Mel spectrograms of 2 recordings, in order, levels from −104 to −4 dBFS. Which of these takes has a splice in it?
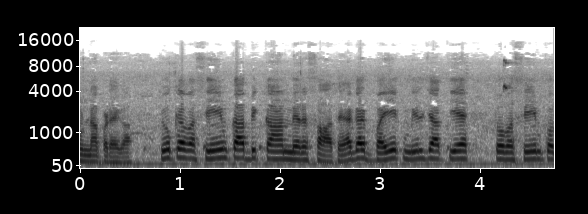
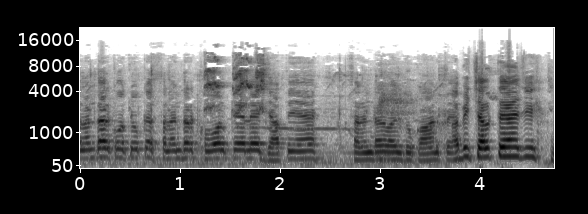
second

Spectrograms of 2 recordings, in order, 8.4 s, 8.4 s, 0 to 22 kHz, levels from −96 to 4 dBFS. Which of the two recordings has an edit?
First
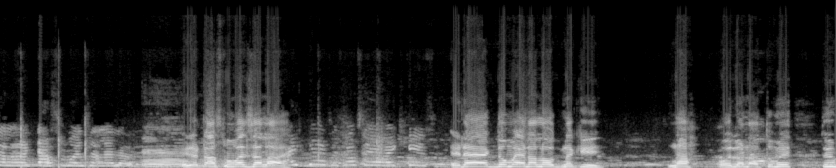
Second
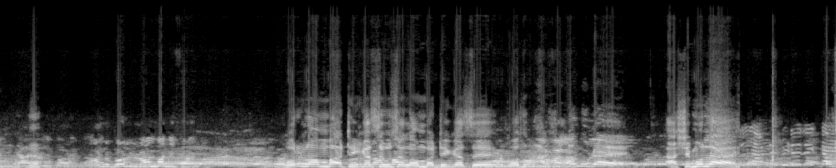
second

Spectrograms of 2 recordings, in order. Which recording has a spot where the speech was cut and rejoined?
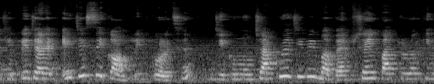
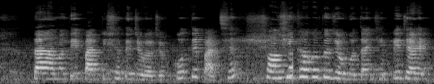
second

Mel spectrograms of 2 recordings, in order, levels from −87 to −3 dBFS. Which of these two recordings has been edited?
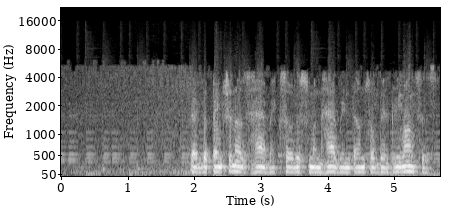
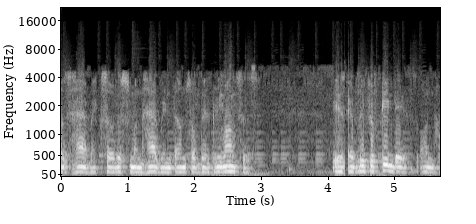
second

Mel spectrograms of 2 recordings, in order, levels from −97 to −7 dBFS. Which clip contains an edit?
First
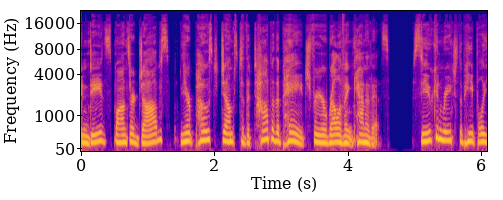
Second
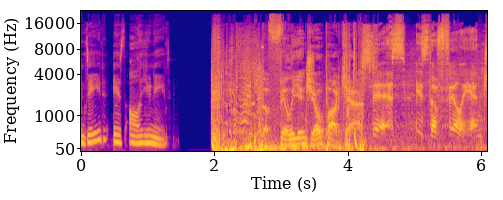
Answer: second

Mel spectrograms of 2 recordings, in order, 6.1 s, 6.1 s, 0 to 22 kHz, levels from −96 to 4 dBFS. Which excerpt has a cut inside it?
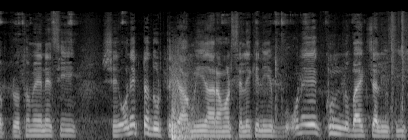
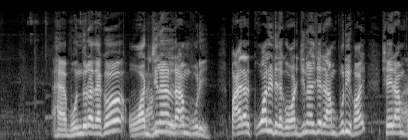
second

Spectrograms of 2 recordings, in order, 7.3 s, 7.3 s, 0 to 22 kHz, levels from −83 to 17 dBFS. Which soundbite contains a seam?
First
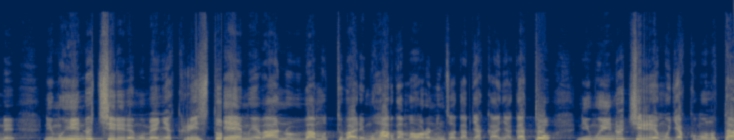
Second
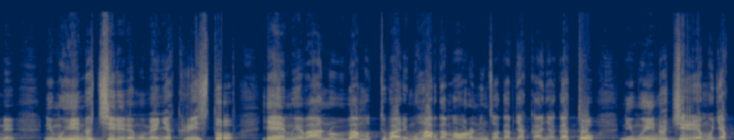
first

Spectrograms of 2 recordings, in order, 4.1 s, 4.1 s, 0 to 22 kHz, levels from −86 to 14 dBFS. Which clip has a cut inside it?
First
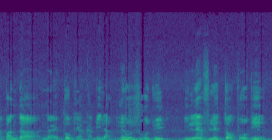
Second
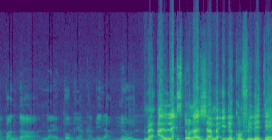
second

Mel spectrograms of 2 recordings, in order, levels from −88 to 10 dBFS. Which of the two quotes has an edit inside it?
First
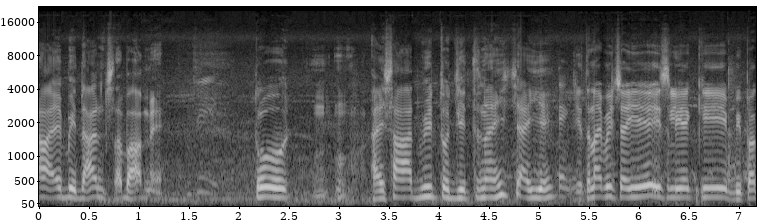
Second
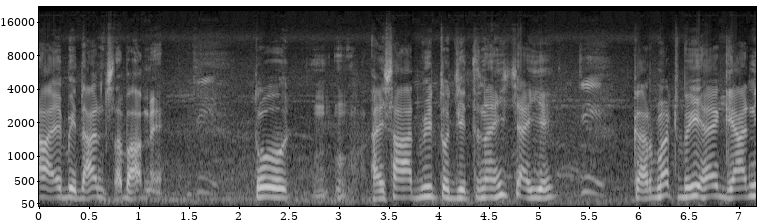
first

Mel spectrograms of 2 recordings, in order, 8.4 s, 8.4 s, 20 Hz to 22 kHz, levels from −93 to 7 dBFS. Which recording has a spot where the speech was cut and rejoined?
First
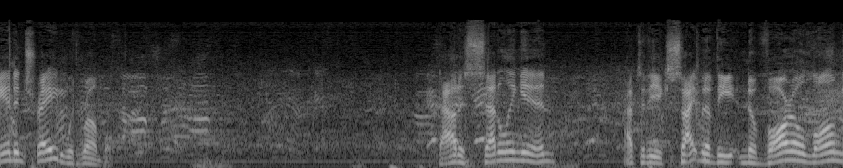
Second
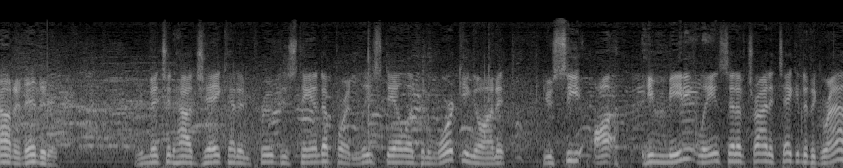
first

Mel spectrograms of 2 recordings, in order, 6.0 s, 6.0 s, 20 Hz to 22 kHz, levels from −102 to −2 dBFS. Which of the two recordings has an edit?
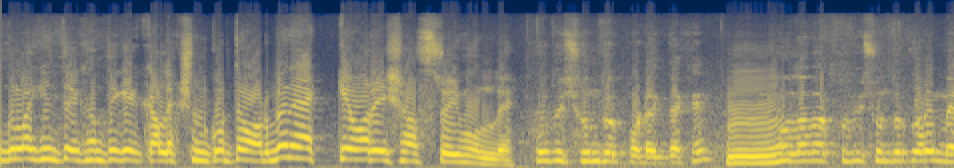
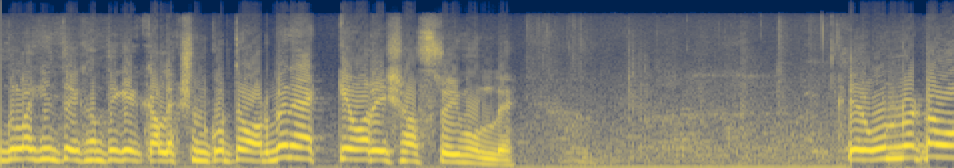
first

